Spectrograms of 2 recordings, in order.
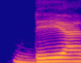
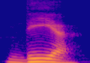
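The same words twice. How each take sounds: First: डिया with a hard English retroflex d; wrong, hard d. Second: दिया with the tongue on the teeth, soft d; soft dental d. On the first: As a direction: say डिया the English way to show the mistake. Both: Shown as a demonstration. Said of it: "इसको डिया नहीं".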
